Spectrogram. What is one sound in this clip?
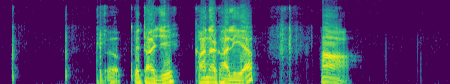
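A middle-aged man speaks with feeling, close by.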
